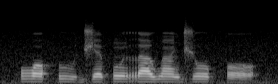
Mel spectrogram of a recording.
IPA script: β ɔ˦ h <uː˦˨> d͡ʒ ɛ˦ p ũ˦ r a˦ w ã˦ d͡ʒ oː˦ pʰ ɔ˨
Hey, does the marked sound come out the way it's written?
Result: yes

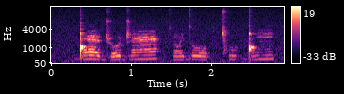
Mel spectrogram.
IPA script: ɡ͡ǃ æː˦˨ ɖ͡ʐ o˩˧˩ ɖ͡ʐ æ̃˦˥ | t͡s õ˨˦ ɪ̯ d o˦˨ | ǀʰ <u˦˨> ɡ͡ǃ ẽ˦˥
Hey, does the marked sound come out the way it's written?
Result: no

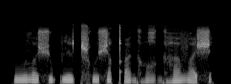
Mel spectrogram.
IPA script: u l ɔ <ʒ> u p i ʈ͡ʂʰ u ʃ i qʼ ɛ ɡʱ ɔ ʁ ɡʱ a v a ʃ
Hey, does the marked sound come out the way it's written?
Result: no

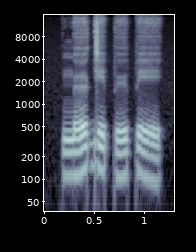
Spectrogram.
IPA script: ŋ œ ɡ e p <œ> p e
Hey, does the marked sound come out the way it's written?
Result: no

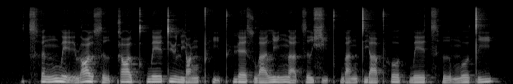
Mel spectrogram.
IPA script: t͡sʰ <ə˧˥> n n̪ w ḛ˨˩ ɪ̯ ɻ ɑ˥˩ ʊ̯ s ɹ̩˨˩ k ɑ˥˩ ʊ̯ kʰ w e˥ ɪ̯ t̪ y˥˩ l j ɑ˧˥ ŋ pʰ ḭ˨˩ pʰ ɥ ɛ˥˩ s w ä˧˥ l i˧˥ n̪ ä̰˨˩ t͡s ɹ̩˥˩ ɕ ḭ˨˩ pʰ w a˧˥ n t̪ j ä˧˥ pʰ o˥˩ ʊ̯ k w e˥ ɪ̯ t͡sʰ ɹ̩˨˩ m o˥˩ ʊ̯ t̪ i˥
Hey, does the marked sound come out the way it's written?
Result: yes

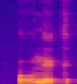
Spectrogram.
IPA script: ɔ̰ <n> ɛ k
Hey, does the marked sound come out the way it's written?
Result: yes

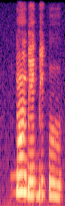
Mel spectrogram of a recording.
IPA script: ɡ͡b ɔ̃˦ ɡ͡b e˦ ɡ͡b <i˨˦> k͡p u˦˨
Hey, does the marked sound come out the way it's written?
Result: no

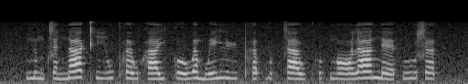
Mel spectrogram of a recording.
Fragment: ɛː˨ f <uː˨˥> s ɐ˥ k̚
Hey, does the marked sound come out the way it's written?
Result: no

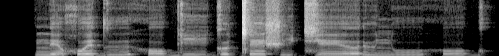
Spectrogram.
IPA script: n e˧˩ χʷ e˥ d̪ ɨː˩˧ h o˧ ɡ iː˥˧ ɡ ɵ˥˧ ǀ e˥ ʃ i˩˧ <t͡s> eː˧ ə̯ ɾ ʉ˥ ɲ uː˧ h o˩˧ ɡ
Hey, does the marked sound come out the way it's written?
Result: no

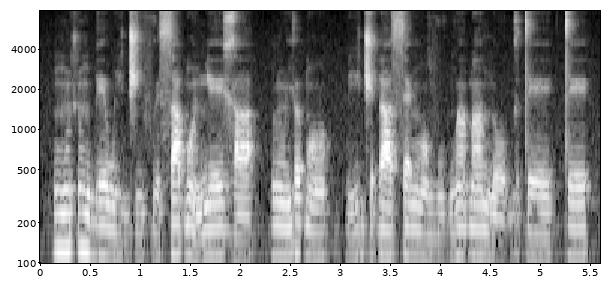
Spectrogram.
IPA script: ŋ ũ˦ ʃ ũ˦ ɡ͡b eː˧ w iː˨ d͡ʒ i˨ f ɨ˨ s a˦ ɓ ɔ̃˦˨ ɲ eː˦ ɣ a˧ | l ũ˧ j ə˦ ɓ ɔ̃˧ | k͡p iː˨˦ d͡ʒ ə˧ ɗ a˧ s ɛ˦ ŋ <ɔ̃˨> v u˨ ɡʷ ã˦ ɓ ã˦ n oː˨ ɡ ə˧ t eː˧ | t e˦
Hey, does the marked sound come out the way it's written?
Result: no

